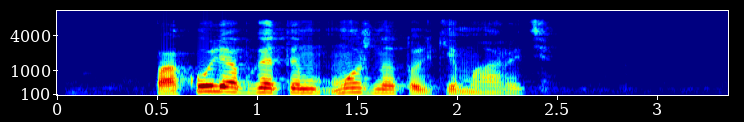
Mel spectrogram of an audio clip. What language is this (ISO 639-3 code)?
bel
